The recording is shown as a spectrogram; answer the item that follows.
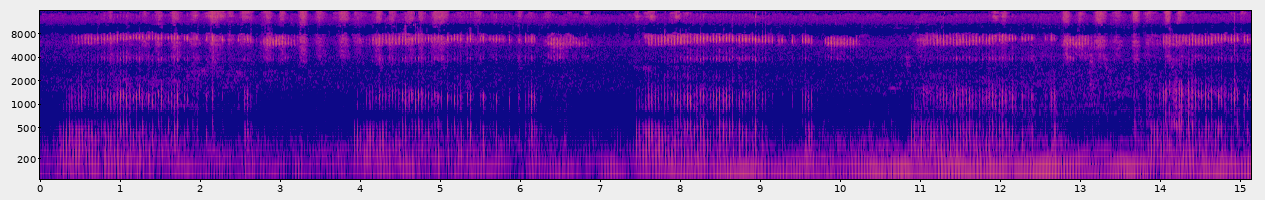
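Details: Sleeping domestic cat Cemi snores steadily, a low throaty rumble swelling with each breath in cycles of about two to three seconds, growing heavier in the second half.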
